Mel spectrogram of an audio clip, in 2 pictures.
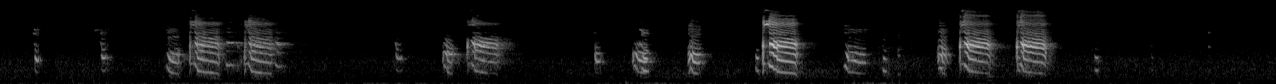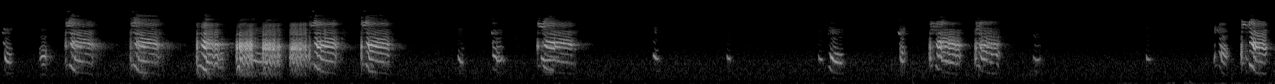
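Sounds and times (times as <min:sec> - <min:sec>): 
woodpecker giving harsh squawking calls in Patagonia: 0:00.3 - 0:03.0, 0:03.9 - 0:05.2, 0:05.9 - 0:11.0, 0:12.8 - 0:18.7, 0:20.9 - 0:23.2, 0:24.2 - 0:25.5.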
